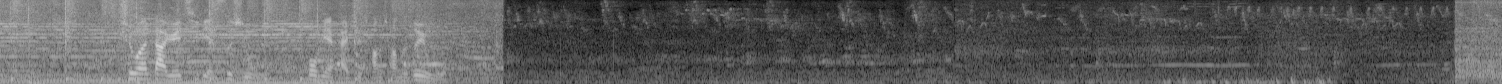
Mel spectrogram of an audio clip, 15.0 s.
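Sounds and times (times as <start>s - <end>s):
small birds chirping: 4.8s - 15.0s.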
